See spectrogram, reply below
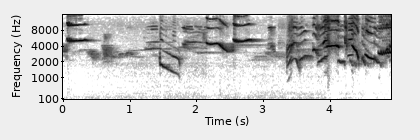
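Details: Oriental magpie-robin (kacer) singing a clear song with rough fill-ins, used to stir up a quiet bird; varied whistled phrases, sliding notes and sharp chattering bursts high in pitch, with pauses between phrases.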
